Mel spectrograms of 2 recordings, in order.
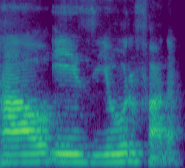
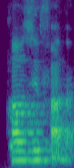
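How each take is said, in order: First: Each word is said fully and separately. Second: The words are run together quickly and contracted. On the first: This is how learners usually say it. "আপনি আপনি বলতেন" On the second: This is how native speakers say it. "ওরা বলছে"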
